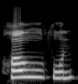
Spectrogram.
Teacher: واولین آئی ہے تو نرمی سے موڑیں گے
